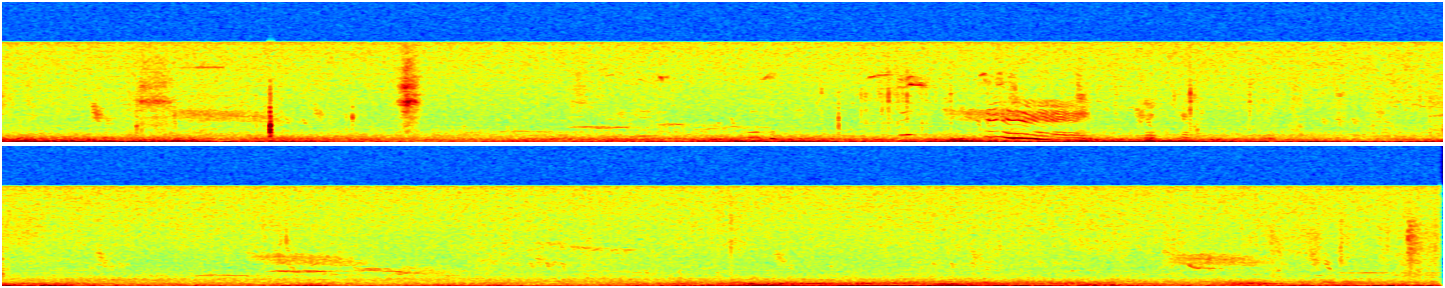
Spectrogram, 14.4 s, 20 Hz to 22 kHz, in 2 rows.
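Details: Irish Setter puppies, four weeks old, from Glory Field's H-litter, recorded 13 May 2011; a single thin whimper rises and falls briefly midway, set against steady low rumbling noise with faint bird calls high above.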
